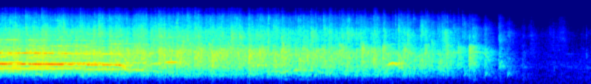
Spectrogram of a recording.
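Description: A crowd applauds and cheers in a large echoing hall, then fades out.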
